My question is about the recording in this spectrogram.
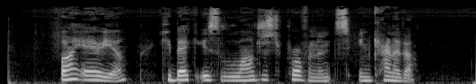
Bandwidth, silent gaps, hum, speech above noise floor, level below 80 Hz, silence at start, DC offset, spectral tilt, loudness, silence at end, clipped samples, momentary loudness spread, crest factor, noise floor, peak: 16.5 kHz; none; none; 31 dB; -52 dBFS; 0.1 s; under 0.1%; -4 dB/octave; -21 LUFS; 0 s; under 0.1%; 9 LU; 18 dB; -52 dBFS; -4 dBFS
